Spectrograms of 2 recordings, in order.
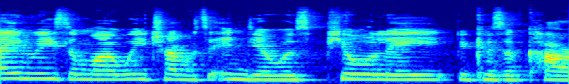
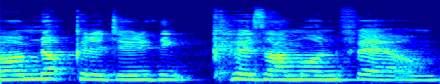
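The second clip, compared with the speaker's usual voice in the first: ordinary talk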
